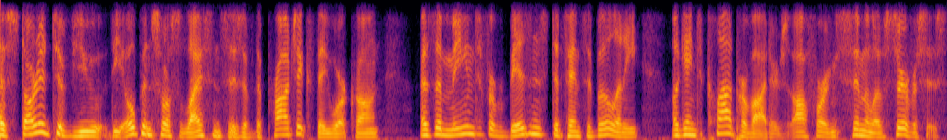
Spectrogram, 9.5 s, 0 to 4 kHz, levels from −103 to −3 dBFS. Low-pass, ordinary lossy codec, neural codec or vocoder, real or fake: 3.6 kHz; Opus, 24 kbps; codec, 16 kHz in and 24 kHz out, 0.4 kbps, LongCat-Audio-Codec, fine tuned four codebook decoder; fake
